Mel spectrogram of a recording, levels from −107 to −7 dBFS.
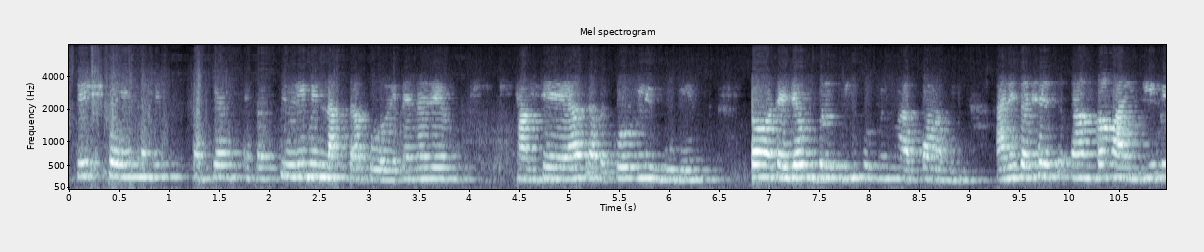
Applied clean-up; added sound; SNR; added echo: neural separator model SepFormer DNS4.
